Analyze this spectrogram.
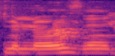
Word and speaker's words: Minerva: just getting I don't know what it is Minerva pronounce Minerva good thing I was pronouncing it right is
